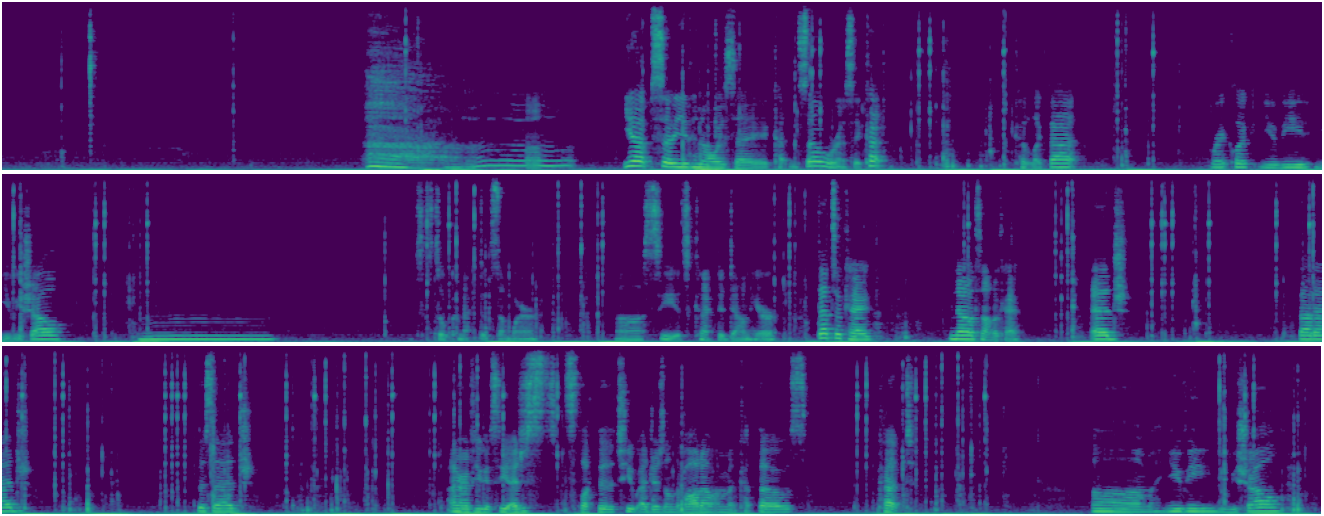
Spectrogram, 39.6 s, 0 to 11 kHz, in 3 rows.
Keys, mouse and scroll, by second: 2.2 shift+click, 4.3 alt+click, 8.5 click, 9.7 click, 11.4 alt+click, 13.7 right click, 14.5 middle click, 17.8 alt+click, 18.2 alt+click, 19.3 alt+right click, 19.3 alt+middle click, 20.7 alt+middle click, 21.4 alt+click, 24.3 right click, 25.2 click, 25.3 click, 25.3 alt+click, 26.3 alt+click, 26.8 alt+click, 27.4 alt+click, 27.4 alt+middle click, 28.5 shift+click, 28.6 shift+click, 29.6 alt+click, 30.0 alt+click, 30.3 alt+middle click, 31.1 alt+click, 31.3 alt+right click, 31.5 alt+middle click, 32.3 alt+click, 35.4 click, 36.0 alt+right click, 36.3 alt+middle click, 38.8 right click, 39.3 right click.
